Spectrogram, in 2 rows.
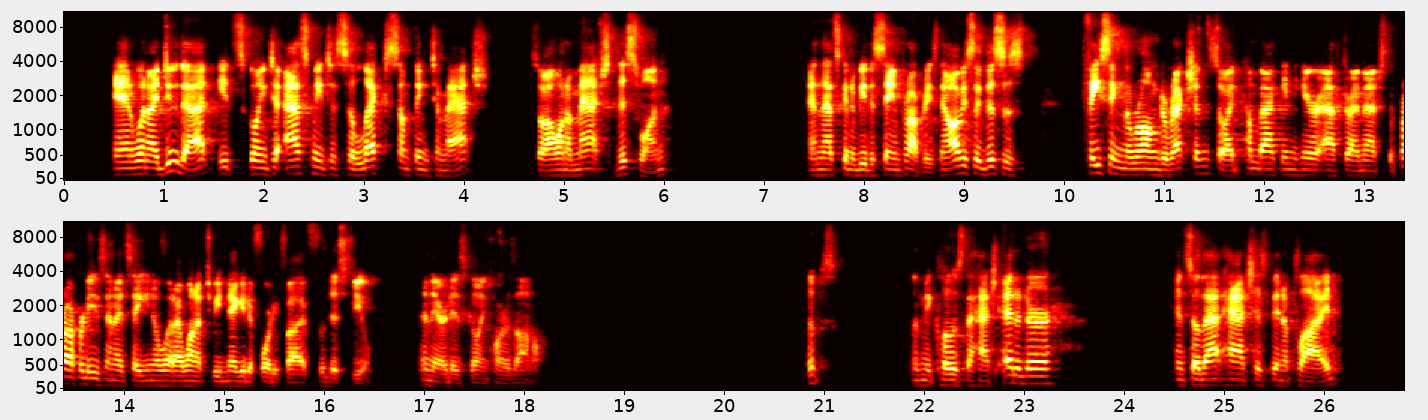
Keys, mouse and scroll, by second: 2.0 scroll, 5.8 click, 7.4 middle click, 8.4 middle click, 10.5 Escape, 10.5 scroll, 11.9 click, 14.1 click, 15.7-16.5 typing, 18.3 click, 19.5 Return, 20.9 scroll, 22.2 Escape, 23.3 F15, 23.4 scroll, 23.6 click, 25.3 middle click, 25.6 middle click, 26.0 scroll.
